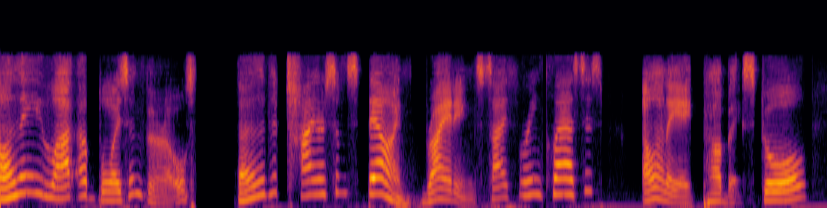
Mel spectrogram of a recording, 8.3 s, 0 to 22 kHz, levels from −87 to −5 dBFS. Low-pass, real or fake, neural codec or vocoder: 7.2 kHz; fake; codec, 16 kHz, 0.5 kbps, X-Codec, HuBERT features, trained on balanced general audio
